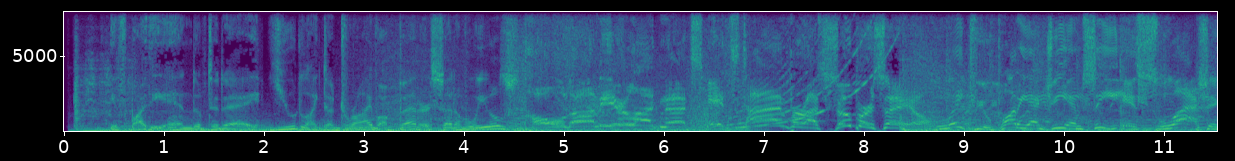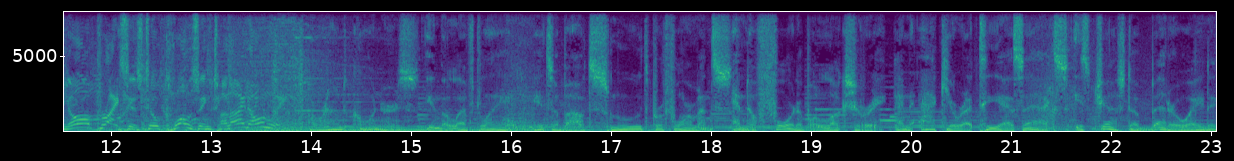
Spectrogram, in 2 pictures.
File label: Auto Dealer Male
